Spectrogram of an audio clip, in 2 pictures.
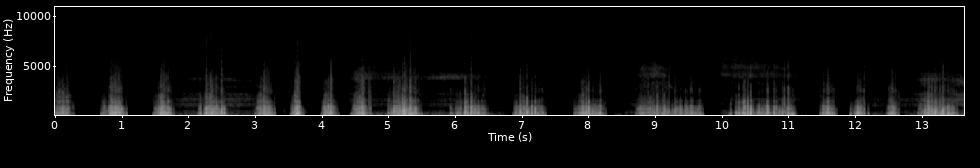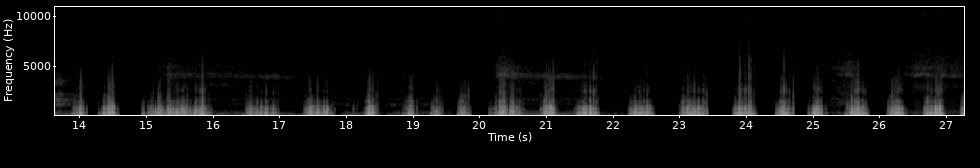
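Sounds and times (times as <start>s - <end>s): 
breathing in the left ear: 1.6s - 27.2s
ear cleaning sounds in the left ear: 6.0s - 27.2s.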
